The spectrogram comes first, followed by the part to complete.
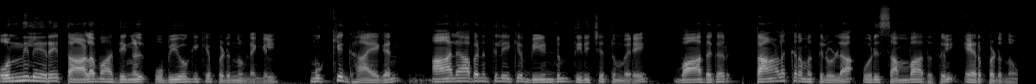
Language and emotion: Malayalam, neutral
